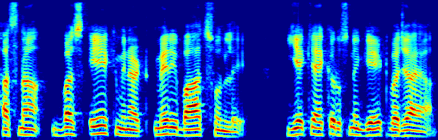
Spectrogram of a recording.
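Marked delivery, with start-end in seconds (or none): none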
